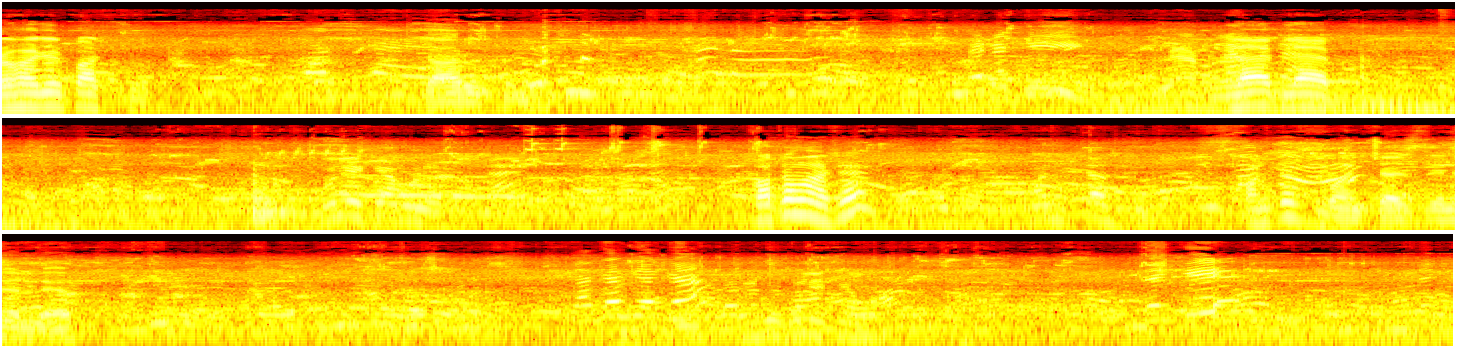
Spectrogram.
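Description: A crowd chatters in the background outdoors.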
